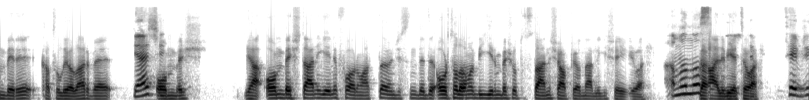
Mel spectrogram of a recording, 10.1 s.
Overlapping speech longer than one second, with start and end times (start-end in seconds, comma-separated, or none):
none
